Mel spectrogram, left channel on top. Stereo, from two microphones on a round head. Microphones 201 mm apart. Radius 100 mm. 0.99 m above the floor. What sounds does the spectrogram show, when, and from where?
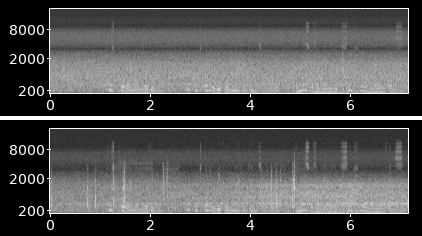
0.0 s running water: 35° left (ahead or behind)
1.1 s a man speaking: 20° right (ahead or behind)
